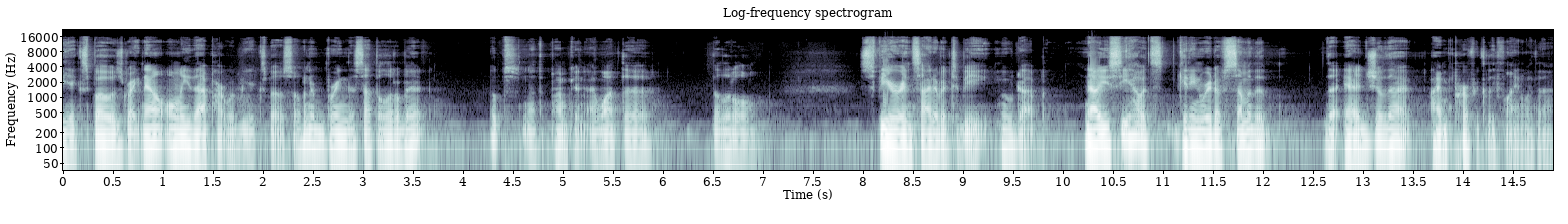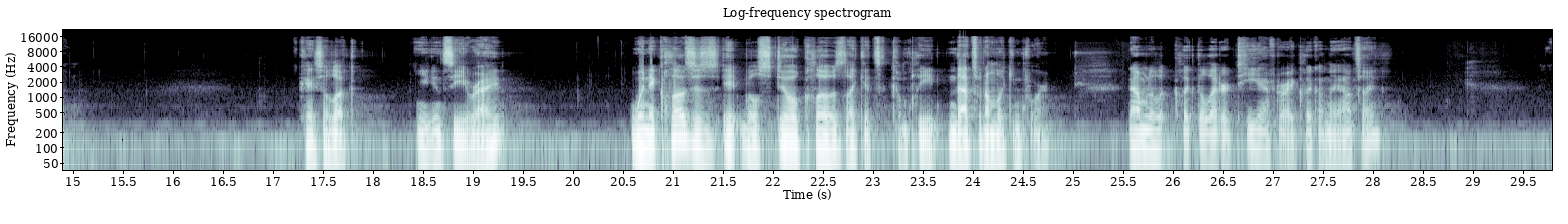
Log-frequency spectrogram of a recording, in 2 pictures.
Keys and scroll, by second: 5.2 super+z, 27.9 t.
